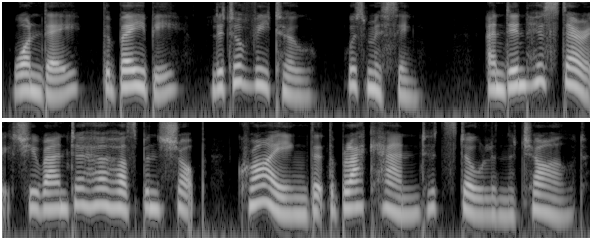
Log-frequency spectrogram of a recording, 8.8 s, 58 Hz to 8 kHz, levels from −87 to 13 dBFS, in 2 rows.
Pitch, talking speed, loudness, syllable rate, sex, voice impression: 190 Hz, 175 wpm, -21 LUFS, 4.7 syllables/s, female, feminine, middle-aged, tensed, powerful, clear, fluent, calm, friendly, reassuring, elegant, lively, slightly strict, slightly intense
